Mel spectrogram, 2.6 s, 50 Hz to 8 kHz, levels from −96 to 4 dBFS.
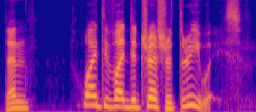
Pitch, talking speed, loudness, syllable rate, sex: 185 Hz, 140 wpm, -19 LUFS, 5.9 syllables/s, male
